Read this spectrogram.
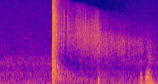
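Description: A rifle shot cracks loudly and echoes across open country.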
